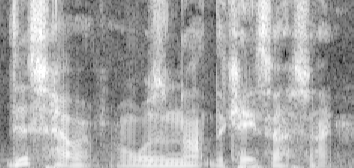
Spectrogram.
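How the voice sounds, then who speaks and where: A man hosting a spooky story show, reading tales aloud in a hushed voice that often drops to a whisper. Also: medium pitch, expressive, moderate pace, a little hiss or hum. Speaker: storyteller host.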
